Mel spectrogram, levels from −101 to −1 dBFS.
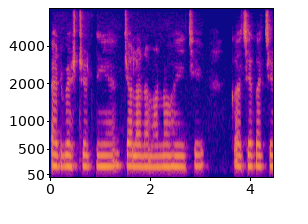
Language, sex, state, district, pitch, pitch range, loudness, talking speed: Bengali, female, West Bengal, Malda, 200 Hz, 195-200 Hz, -31 LUFS, 95 wpm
